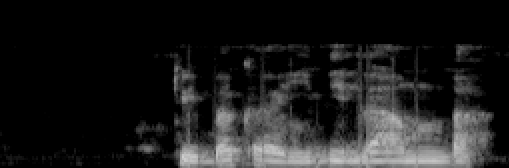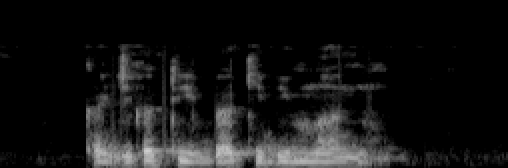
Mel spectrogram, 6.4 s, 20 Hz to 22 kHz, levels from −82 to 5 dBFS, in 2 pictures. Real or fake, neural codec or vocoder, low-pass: fake; vocoder, 44.1 kHz, 128 mel bands, Pupu-Vocoder; 7.2 kHz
